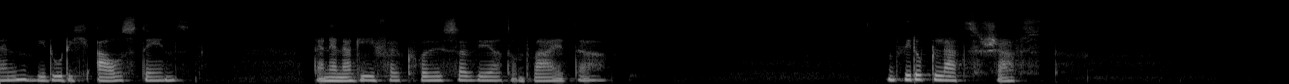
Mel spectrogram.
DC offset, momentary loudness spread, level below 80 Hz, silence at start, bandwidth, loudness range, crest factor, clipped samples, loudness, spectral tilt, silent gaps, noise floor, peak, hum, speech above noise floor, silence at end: under 0.1%; 14 LU; -82 dBFS; 0 s; 14 kHz; 8 LU; 20 dB; under 0.1%; -35 LUFS; -6.5 dB/octave; none; -68 dBFS; -16 dBFS; none; 34 dB; 2.5 s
